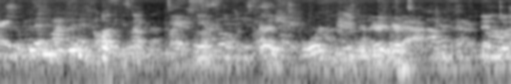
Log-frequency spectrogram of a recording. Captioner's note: light chatter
